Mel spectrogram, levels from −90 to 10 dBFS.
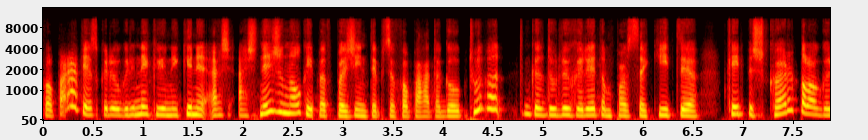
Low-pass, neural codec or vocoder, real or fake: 10.8 kHz; codec, 16 kHz in and 24 kHz out, 0.9 kbps, LongCat-Audio-Codec, four codebook decoder; fake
